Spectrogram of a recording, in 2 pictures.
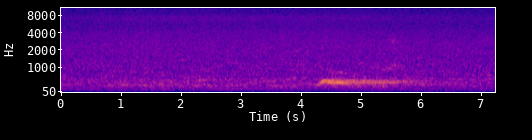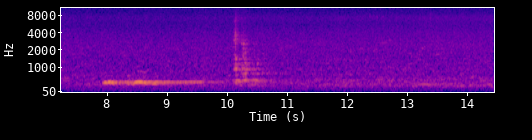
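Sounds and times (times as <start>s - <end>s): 
faint background hiss: 0.0s - 14.4s
owl hooting: 4.3s - 6.0s, 7.9s - 10.4s.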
